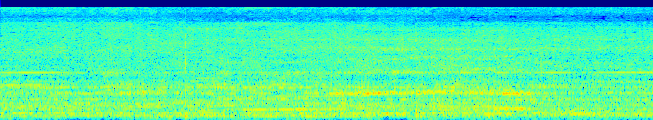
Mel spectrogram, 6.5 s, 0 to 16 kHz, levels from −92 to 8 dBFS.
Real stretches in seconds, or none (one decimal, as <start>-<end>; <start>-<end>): 0.0-0.7; 4.6-6.5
